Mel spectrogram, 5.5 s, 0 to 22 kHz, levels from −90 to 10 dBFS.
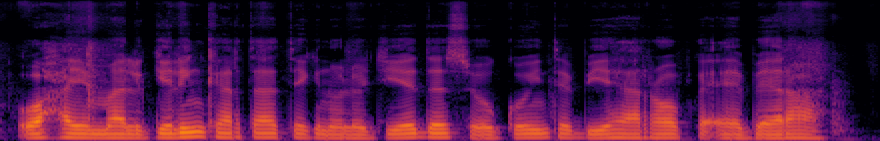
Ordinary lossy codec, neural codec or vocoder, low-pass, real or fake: none; vocoder, 44.1 kHz, 128 mel bands every 256 samples, BigVGAN v2; none; fake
